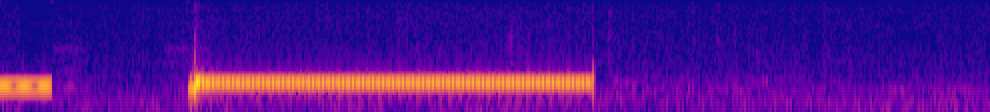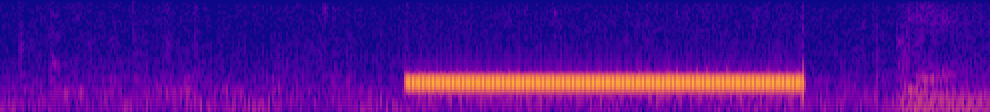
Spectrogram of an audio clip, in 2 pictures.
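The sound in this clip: Steady telephone tones while a call is being transferred: two long, even beeps of about two seconds each, separated by a quiet gap of several seconds, with a short tone at the very start and no talking over them.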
